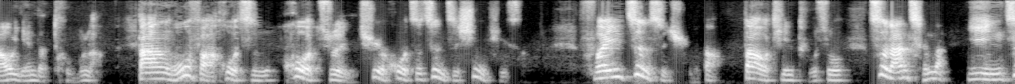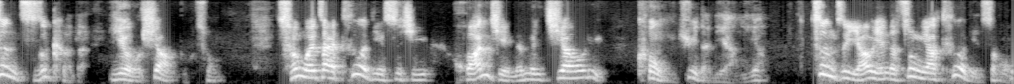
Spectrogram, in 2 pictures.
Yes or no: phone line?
no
